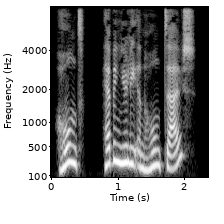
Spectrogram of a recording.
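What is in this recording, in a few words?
"hond", Dutch; Spelling Gr4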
